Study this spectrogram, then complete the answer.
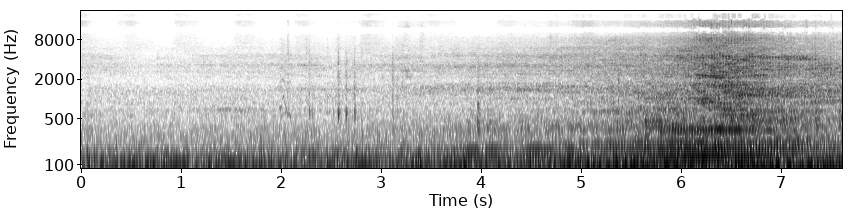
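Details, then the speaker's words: Second-hand Mitsubishi L300 FB dual-aircon van, Euro 4 diesel engine with new battery, started with the engine bay shown: even, low diesel rumble holding steady with no knocks or rattles, sounding like new; normal idle. "Oh, binuksan ko yung engine. Ayan po, maririnig niyo yung tunog. Di ba? Parang bago talaga."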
